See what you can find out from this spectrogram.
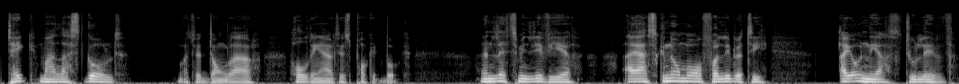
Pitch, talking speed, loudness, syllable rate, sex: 115 Hz, 165 wpm, -18 LUFS, 5.3 syllables/s, male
